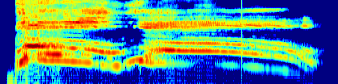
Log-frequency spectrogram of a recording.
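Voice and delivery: loud startled whoas; hammed-up scare for kids; mock fright. Spider jump scare in story.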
